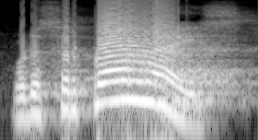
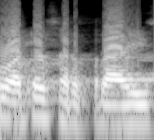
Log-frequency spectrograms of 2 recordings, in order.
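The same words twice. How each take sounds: First: It sounds genuinely surprised and excited. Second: It sounds plain and flat, without surprise.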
